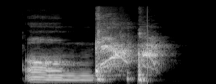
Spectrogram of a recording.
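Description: A loud throat clearing: a voiced, rasping hum followed by two sharp, harsh coughs in quick succession, with no talking.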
